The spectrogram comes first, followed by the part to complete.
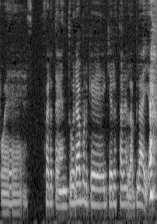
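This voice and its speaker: A woman speaks in a Canarian accent. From Canary Islands, Tenerife. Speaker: travel planner. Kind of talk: interview.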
